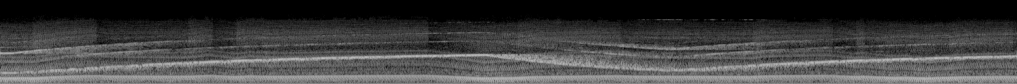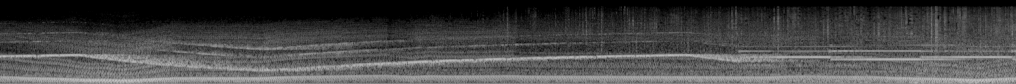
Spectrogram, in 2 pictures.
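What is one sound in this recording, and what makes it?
A heavy truck engine drones and revs up and down.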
